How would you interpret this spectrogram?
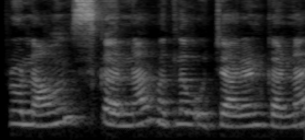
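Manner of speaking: usual speaking voice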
